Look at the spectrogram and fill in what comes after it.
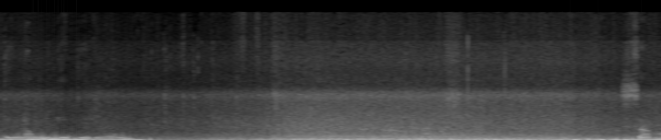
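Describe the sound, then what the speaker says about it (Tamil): Strong outdoor wind buffets the microphone in a steady loud rushing roar, with a person speaking over it at the start. "செம்ம காற்று, செம்மையான காற்று."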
